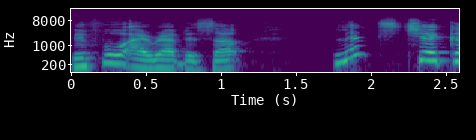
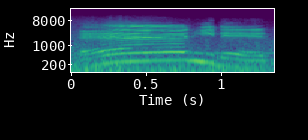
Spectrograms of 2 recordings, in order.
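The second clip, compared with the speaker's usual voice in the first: dramatic punchline; 7 semitones higher, 10 dB louder, much slower than usual. Real, not acted. Punchline after victim's fate.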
